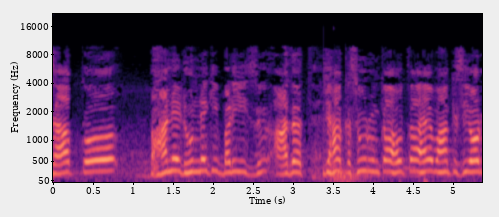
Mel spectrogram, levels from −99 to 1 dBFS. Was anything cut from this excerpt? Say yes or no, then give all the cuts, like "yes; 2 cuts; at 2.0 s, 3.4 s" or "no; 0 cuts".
yes; 1 cut; at 3.4 s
